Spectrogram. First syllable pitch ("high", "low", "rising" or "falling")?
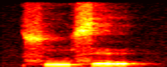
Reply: low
